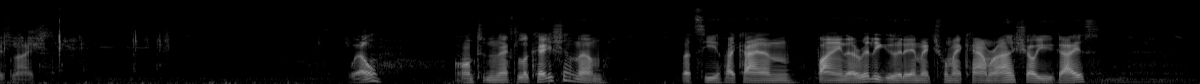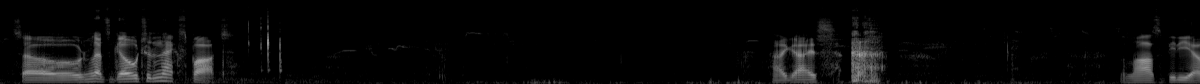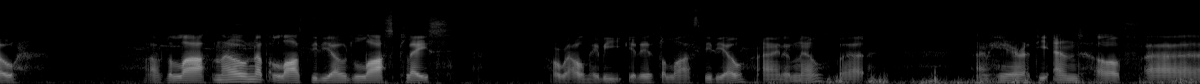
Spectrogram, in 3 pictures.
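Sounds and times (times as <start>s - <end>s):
faint outdoor ambience: 0.0s - 36.0s
faint high chirps: 10.8s - 32.7s.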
